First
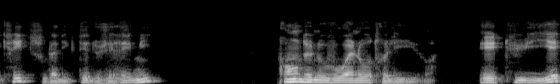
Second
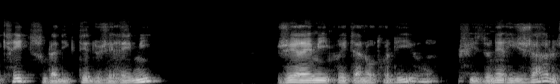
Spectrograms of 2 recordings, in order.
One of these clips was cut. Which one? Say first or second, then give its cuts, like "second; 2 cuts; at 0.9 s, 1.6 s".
second; 2 cuts; at 2.6 s, 4.6 s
